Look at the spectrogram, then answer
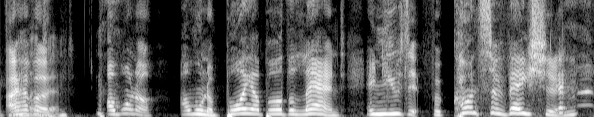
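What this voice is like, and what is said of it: Imitates another person's voice. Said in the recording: “my Steve Irwin impression”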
